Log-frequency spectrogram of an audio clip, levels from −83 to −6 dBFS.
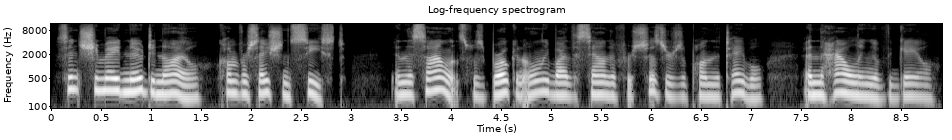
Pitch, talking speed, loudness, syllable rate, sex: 195 Hz, 190 wpm, -19 LUFS, 5.3 syllables/s, female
